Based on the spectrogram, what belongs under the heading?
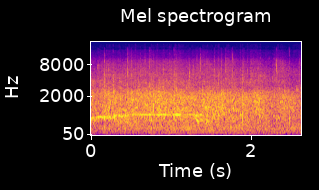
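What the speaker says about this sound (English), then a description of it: "So amazing round of applause for Brooke and Selena." A crowd claps steadily at a Title IX 50th anniversary celebration, applauding two high school student athletes. The clapping is fairly distant and even, with a faint tonal hum underneath and no talking.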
